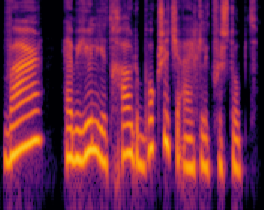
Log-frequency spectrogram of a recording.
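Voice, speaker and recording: A woman voicing a gentle, large father in a storybook reading, speaking softly. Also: on the low side, expressive, moderate pace, dry recording, studio quality. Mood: curious.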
